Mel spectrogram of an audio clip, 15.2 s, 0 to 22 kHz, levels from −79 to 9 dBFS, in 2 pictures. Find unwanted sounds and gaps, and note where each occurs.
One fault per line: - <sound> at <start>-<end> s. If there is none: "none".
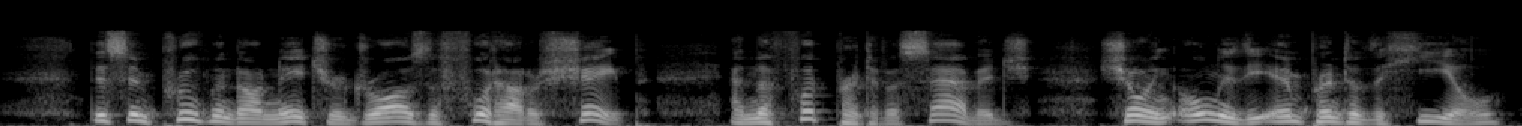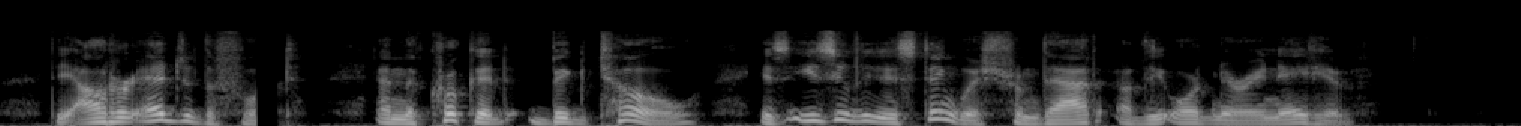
- dropout at 8.9-9.0 s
